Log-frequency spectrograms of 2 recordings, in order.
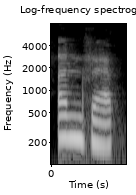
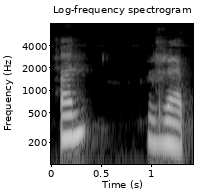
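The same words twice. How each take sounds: First: Said in the usual way. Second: "unwrap" very slow, split as अन… रैप; long pause between अन and रैप; syllable by syllable. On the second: Shown as a demonstration. (Unwrap को दो हिस्सों में तोड़कर) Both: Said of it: "इसमें दो syllables हैं".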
